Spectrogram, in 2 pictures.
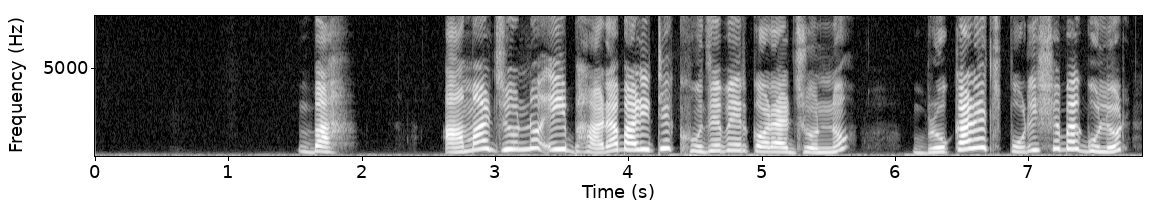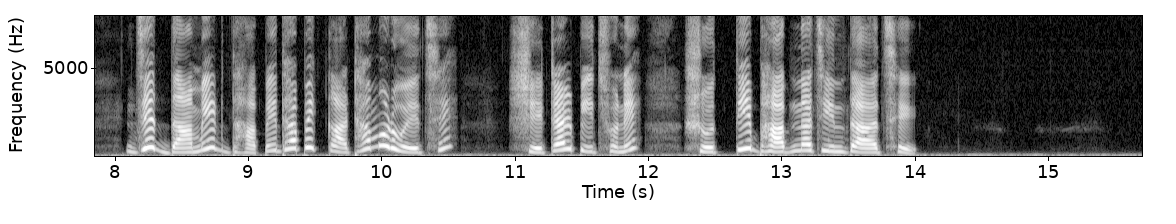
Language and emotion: Bengali, surprised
